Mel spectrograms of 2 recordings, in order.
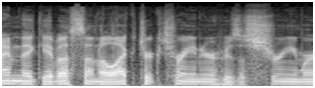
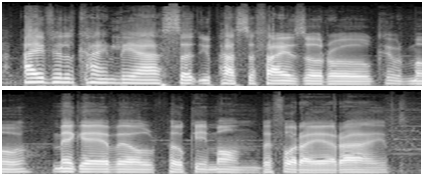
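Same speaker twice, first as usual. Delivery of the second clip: fake, obnoxious, deliberately grating French accent. Reading a game character's lines aloud in a put-on French accent. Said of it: "Is that your French accent?".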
